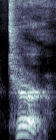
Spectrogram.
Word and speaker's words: Tyr: in the last video, some people have pronounced it Tyr or whatever, Tyr is what they call it. But I looked it up. It's like a Nordic thing called, it's just pronounced Tour.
